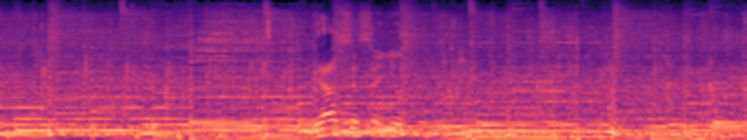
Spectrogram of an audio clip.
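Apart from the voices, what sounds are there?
audience applause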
